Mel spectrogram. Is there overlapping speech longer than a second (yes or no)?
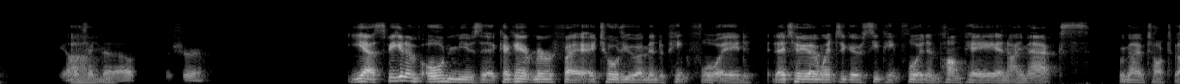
no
